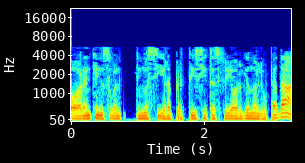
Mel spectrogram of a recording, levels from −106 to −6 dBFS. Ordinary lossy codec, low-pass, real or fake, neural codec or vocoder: MP3, 24 kbps; 5.4 kHz; fake; vocoder, 44.1 kHz, 128 mel bands every 512 samples, BigVGAN v2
